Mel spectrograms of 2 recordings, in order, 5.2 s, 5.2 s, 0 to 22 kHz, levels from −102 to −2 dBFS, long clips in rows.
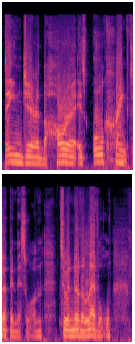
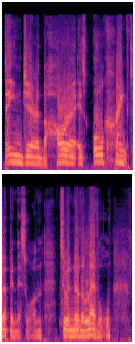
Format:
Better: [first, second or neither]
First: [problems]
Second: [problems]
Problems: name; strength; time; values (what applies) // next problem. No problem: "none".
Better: neither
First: distortion; heavy; 12% of the sound clipped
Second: distortion; heavy; 12% of the sound clipped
